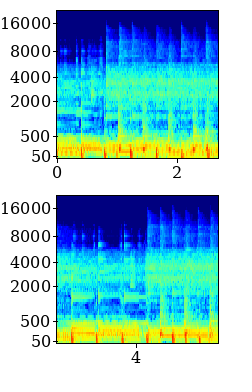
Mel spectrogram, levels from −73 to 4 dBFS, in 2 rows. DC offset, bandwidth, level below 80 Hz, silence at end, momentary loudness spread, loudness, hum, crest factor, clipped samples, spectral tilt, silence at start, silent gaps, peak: under 0.1%; 15.5 kHz; -26 dBFS; 0 s; 3 LU; -20 LUFS; none; 18 dB; under 0.1%; -6 dB/octave; 0 s; none; -2 dBFS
